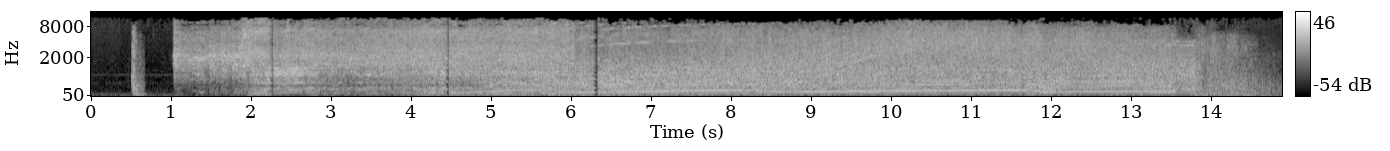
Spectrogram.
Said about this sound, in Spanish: Arranca, el coche que no, que no da esto, ¿eh?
